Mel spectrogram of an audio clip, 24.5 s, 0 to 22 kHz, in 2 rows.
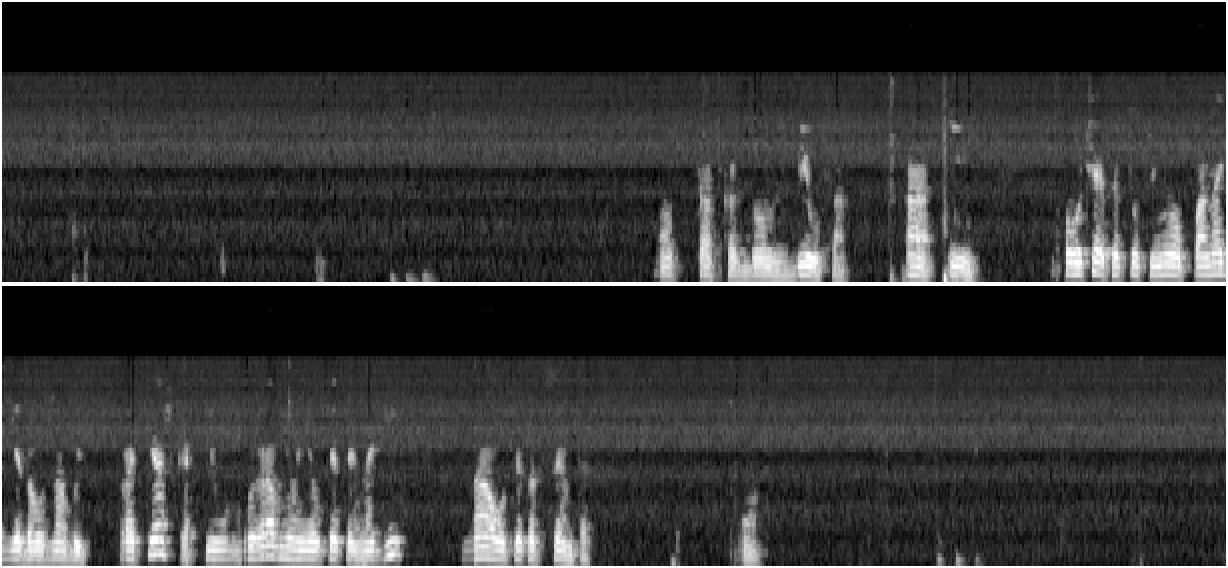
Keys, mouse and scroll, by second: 0.7-1.7 drag, 2.3-3.1 middle drag, 3.9 g, 7.0 click, 8.9 a, 9.4 i, 10.5-14.1 drag, 14.7 middle click, 16.9 click, 18.9-19.5 middle drag, 21.4 KP_4, 23.5-24.4 drag.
